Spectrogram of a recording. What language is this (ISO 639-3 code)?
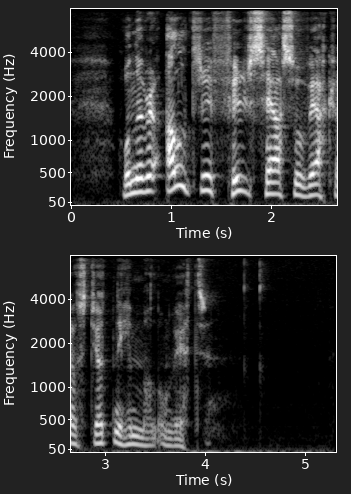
fao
